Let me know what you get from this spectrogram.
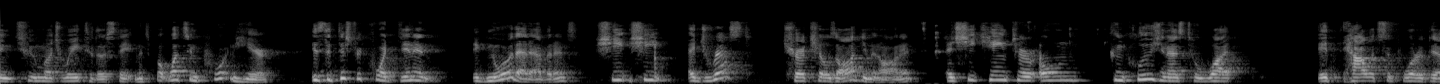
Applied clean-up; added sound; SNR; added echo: neural mask model Resemble Enhance denoiser.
